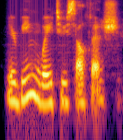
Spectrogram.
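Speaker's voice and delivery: normal talking voice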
